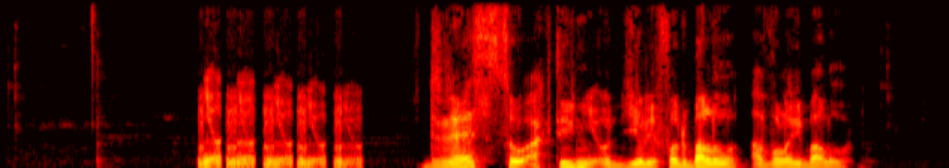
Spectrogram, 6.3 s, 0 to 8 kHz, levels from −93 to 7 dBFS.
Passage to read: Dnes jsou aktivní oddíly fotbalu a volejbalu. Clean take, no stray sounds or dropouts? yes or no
no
